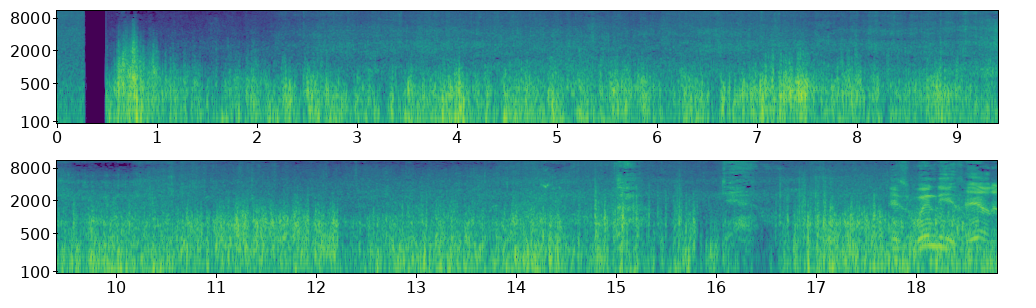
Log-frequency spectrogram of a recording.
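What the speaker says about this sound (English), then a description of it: "Windy as hell today." Strong wind sweeps across a beach, buffeting the microphone with a continuous, loud roar that swells and dips throughout.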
